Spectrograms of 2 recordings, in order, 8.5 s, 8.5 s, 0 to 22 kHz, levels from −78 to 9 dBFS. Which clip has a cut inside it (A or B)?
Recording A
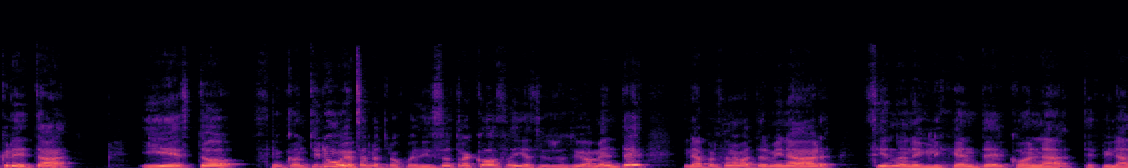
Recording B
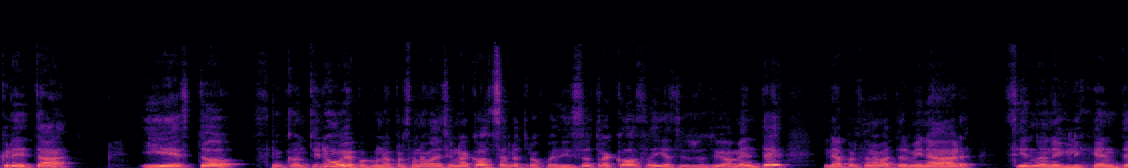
A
